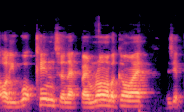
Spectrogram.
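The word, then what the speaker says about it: Benrahma: He's got players there like Ollie Watkins and that Ben Rama guy. Is it Ben Rama?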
